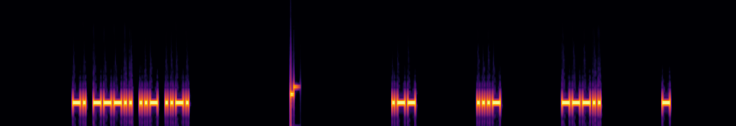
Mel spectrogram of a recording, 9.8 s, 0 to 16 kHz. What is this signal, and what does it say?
Morse code, heard as a keyed tone, about 36 wpm, spaced as for 15 wpm, 700 Hz. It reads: N8UF WV8T
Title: USA Call Signs - 4 Characters - 8x Character Spacing - 35wpm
